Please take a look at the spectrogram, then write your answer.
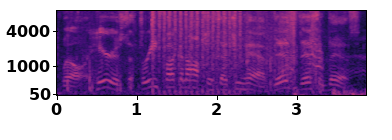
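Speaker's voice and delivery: plain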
